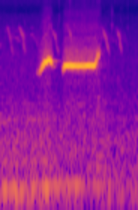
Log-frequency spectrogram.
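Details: Talking Indian ringneck parakeet producing two clear whistled notes, a short one then a longer, level, slightly rising note, in a quiet room.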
